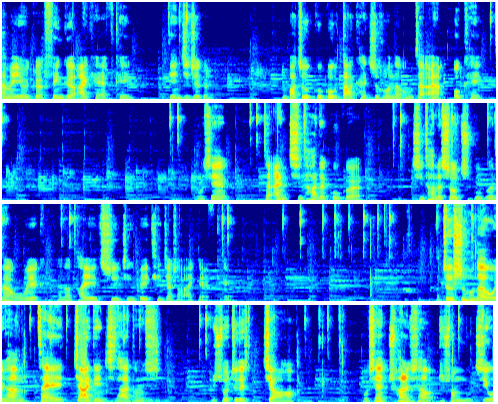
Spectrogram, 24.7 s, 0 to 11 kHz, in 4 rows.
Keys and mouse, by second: 7.7 click, 8.2 click, 9.3-11.2 drag, 11.7 click, 13.1-15.2 drag, 15.9 alt+shift+middle click, 16.3 alt+shift+drag, 16.7 alt+click, 17.1 alt+shift+click, 17.8 alt+click, 18.1 alt+shift+click, 18.9 alt+click, 19.3 shift+click, 19.9 alt+middle click, 20.3 alt+shift+middle click, 21.0 click, 22.3 alt+shift+middle click, 24.2-24.6 alt+middle drag.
